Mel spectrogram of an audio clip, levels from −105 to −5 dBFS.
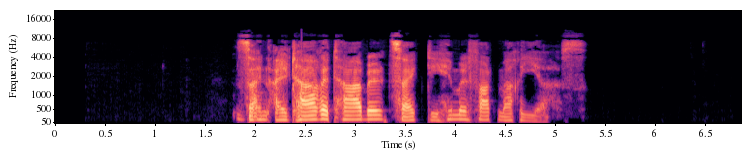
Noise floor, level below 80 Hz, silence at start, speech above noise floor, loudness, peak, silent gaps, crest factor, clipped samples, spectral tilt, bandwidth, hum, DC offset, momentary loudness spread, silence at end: under -90 dBFS; -58 dBFS; 1.8 s; over 71 dB; -19 LUFS; 0 dBFS; none; 22 dB; under 0.1%; -3.5 dB/octave; 10 kHz; none; under 0.1%; 18 LU; 1.6 s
